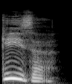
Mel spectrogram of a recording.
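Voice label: "geyser", British English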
